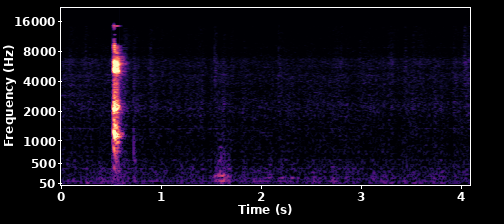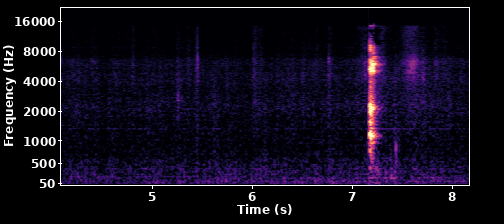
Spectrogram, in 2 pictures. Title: Hiccups while sleeping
